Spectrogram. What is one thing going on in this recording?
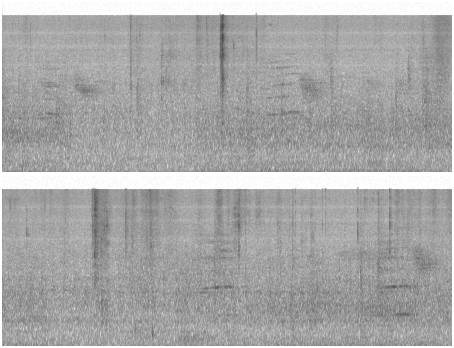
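Leaves rustle as gloved hands handle a small tree.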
